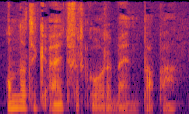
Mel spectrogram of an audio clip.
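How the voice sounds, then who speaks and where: An actor playing a defiant, deluded young Flemish son who believes himself chosen, speaking solemnly in a TV crime drama. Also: male voice, very deep voice, expressive, brisk, a little mellow, husky, dull audio, full character voice. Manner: solemn, stubborn, formal phrasing.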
